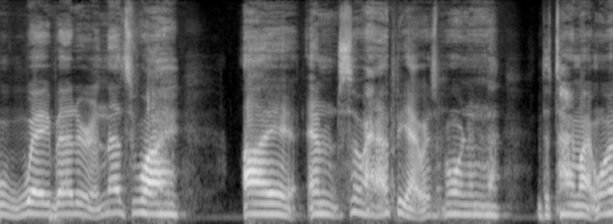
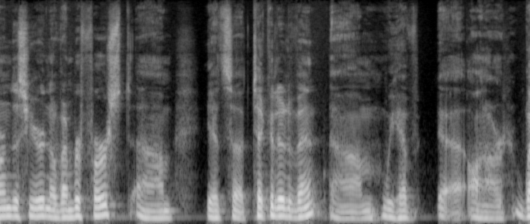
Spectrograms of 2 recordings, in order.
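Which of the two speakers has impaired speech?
The first: cerebral palsy; present from birth; able to speak.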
